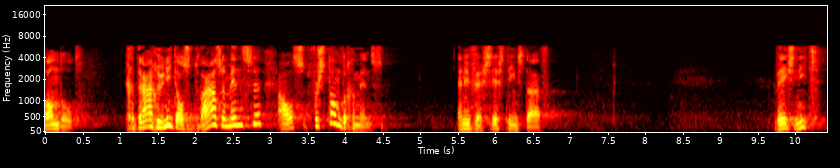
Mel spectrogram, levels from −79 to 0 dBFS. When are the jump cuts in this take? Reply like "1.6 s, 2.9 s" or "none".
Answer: 3.1 s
